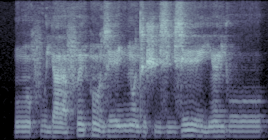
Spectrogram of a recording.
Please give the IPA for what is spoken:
ŋ ɔ̃˨ f u˨ j aː˨ f ɛ̃˦ k ɔ̃˦˨ z eː˧ ɲ ɔ̃˧ d ə˨ ʃ i˨ z i˨ z eː˦˨ j ɛ̃˧ j oː˧

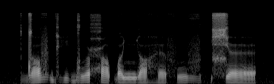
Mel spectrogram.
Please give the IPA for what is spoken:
d ɒ v ɡʱ i ɡ u ħ ɒ ɓ ɒ ɲ ɒ ɦ ɜ f u v | ɕ ɜ

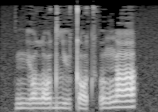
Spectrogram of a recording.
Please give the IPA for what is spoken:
mʲ o˧˥˧ lˠ o˧˥˧ d lʲ u˨˥ t ɔ˩˧ t͡sʼ ɤ˥ ŋ a˥

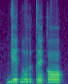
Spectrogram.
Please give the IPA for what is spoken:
ɡ e˦ ɓ u˦ r t ɛ˦ k ɔ˦

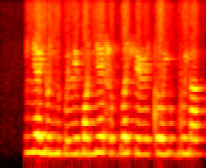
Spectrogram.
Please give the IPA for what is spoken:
ʎ ɛ j ɤ ɲ ʊ b ɐ lʲ ɛ m ɔ ɲ e ɬ ʊ b ɐ ç i ɭ i t o j u ɡ u j ɐ

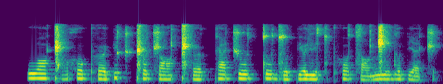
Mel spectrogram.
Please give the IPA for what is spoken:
w ɔ ɡ͡ǁ ɔ x o pʰ ɵ pʲ ɵ t͡ʃ ǁ o t͡ʃ ɑ ǁʰ ɵ kː æ t͡ʃ u tː u d͡z u pʲ o vʲ o t͡s pʰ o t͡s ɑ ŋ͡ǁ i d u pʲ æ t͡ʃ

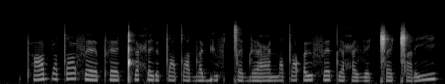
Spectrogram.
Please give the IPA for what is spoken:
pʰ ɑ b ɨ tˤ ɨ f ɛ pʰ ɛ ǃʰ ɨ ħ ɾ i ɾ ɨ t ɪ tˤ e d a bʲ u f ǀ ɛ d ɛ ʕ ɪ n e tˤ u ʔ ɨ f ɛ t e ħ e z e ǁ ɛ ǁ a ɾ i

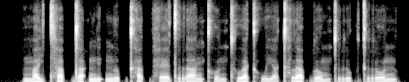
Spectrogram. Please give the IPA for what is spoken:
m a˦˥ j tʰ a˥˩ p̚ d a˦˥ ʔ ŋ i˥˩ ʔ ŋ ɯː˥˩ p̚ kʰ a˦˥ t̚ h ɛː˧ t r aː˧ ŋ kʰ o˩˦ n tʰ u˥˩ a̯ kʰ w i˩˦ a̯ kʰ l a˥˩ p̚ l o˧ m t r u˦˥ k̚ t r o˥˩ n

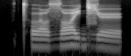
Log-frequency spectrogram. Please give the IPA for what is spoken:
tʰ o y̯ zˤ ø i̯ d͡ʑ ø

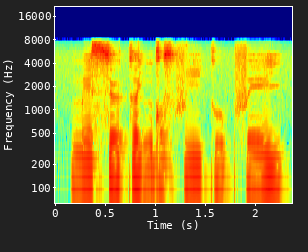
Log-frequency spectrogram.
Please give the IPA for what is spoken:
m e z s ø k ə j ŋ ɡ o z f i k u p f e j

